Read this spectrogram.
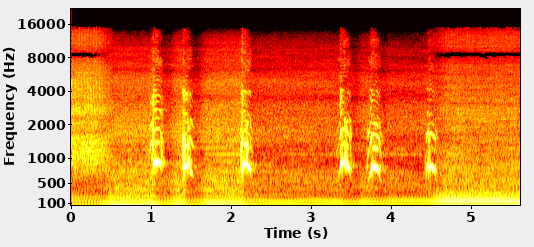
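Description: A dog barks in short, sharp yelps close by.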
